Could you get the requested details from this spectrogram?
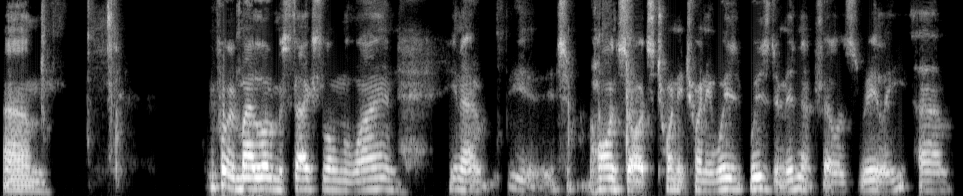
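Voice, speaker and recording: A middle-aged man telling his family story in an interview, halting and candid, with many fillers and restarts. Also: fairly high pitch, level tone, vocal fry, a little mellow, slight background noise, poor audio. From Australia. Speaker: interview guest.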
